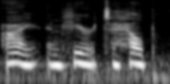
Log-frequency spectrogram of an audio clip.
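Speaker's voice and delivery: soft, hushed whisper; small whispering voice. Acted. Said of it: "with a small voice whispering".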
